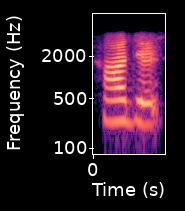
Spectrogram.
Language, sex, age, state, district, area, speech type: Nepali, female, 18-30, West Bengal, Darjeeling, rural, conversation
